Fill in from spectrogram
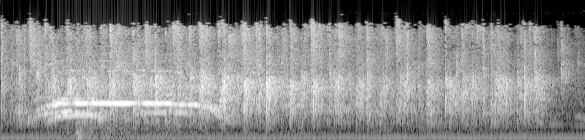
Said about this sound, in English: please applaud right now.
